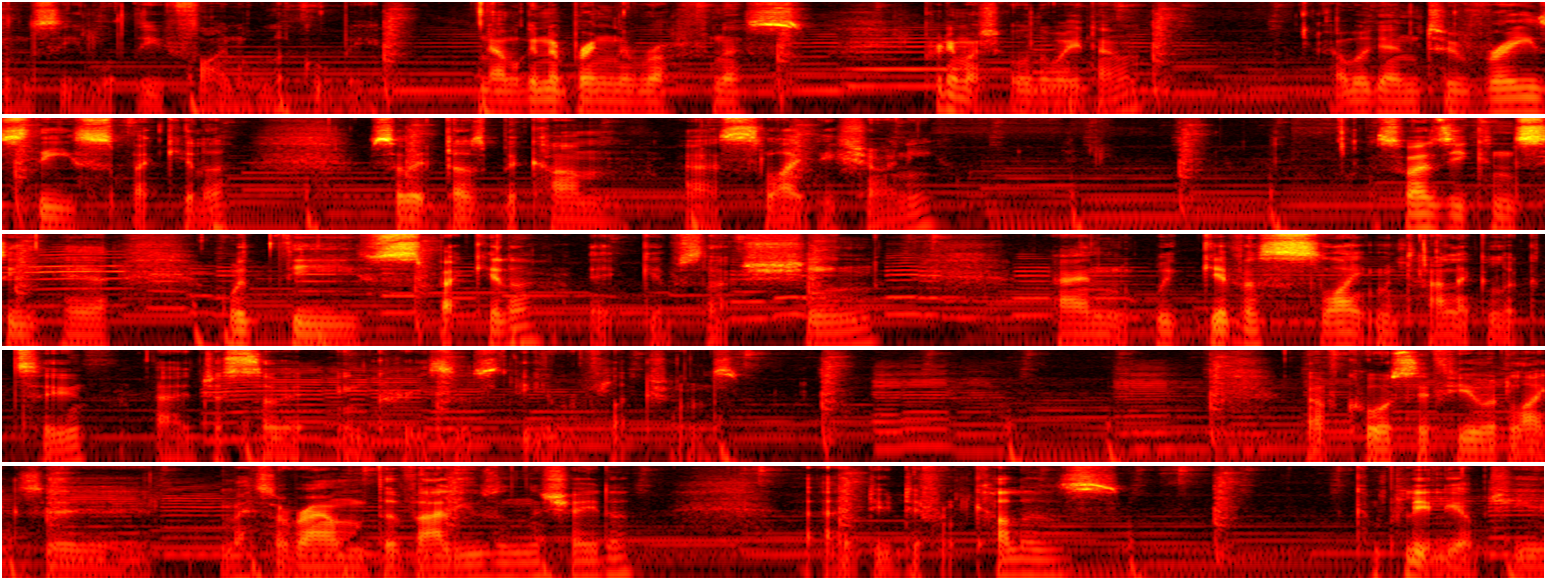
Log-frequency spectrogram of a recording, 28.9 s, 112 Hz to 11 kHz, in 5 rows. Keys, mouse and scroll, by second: 0.6-1.1 scroll down 5, 1.1-1.9 middle drag, 1.9-4.8 drag, 4.8-5.8 middle drag, 5.8-7.8 drag, 7.8-10.6 middle drag, 10.6-12.2 scroll down 4, 12.2 r, 21.1-24.8 middle drag, 24.8-26.4 scroll up 7, 26.4-27.2 scroll down 9, 27.2-28.0 middle drag, 28.0-28.4 scroll down 5, 28.4-28.9 middle drag.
